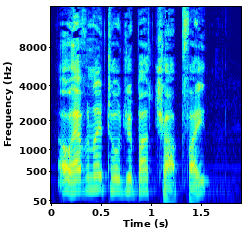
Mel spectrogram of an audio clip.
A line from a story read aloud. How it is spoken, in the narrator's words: exclaimed Kuklip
